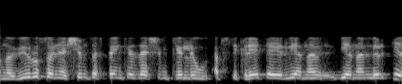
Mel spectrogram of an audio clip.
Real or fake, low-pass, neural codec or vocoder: real; 3.6 kHz; none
